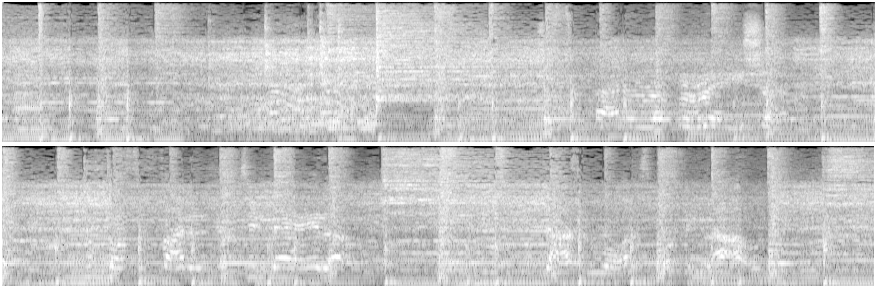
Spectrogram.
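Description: Rock band recording: electric guitar, bass and a drum kit playing a steady beat.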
